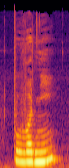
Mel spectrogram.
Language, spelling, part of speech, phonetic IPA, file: Czech, původní, adjective, [ˈpuːvodɲiː], Cs-původní.ogg
- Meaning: 1. original, indigenous, native 2. original, novel, creative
